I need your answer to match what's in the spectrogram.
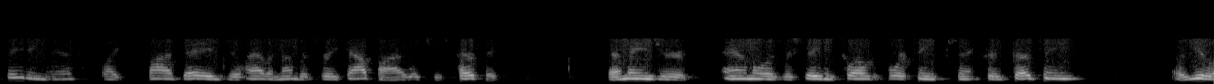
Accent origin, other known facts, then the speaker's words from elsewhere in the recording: Anthony, Kansas, United States; now in Freedom, United States; I'm originally from Anthony, Kansas. I take care of a ranch in Freedom, Oklahoma, through the week.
